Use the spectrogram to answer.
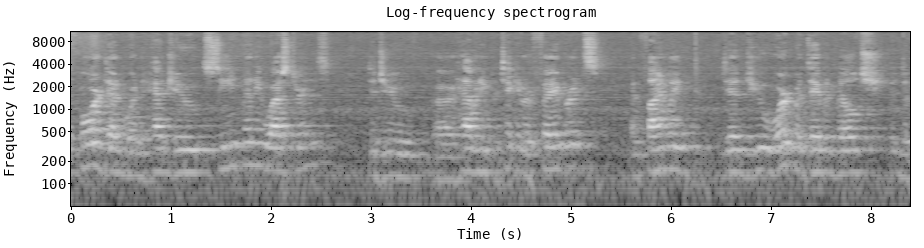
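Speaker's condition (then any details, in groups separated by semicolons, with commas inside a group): No condition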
